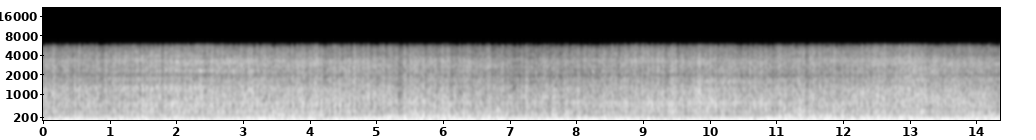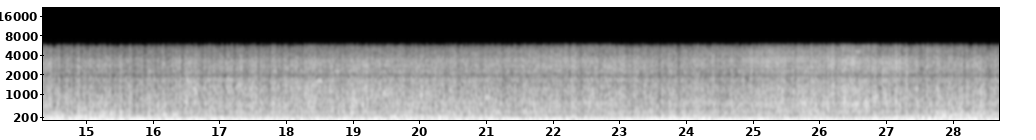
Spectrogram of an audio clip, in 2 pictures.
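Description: Long freight train of covered hopper cars rolling past, a loud, steady rumble of wheels on rails.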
